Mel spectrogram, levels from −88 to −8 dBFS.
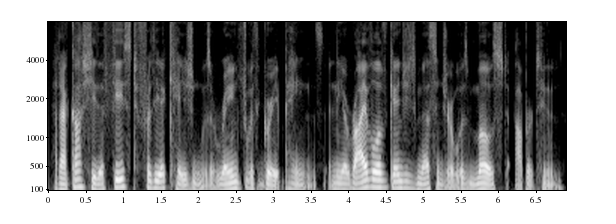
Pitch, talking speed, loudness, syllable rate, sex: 110 Hz, 180 wpm, -21 LUFS, 5.4 syllables/s, male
